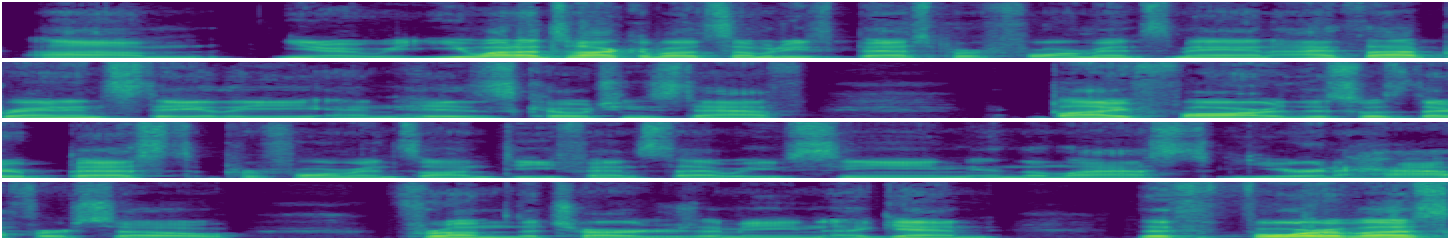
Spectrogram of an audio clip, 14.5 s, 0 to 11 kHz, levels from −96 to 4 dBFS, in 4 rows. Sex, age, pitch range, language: male, 20-39, 95-115 Hz, English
